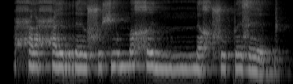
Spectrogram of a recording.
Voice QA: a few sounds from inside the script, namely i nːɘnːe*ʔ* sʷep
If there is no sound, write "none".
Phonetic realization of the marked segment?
χ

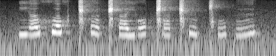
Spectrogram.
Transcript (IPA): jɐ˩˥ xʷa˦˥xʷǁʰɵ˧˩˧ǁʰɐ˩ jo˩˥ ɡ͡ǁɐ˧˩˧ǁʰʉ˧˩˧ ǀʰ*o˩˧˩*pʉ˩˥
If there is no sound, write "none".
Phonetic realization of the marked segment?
u˩˧˩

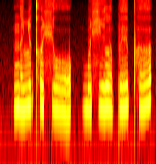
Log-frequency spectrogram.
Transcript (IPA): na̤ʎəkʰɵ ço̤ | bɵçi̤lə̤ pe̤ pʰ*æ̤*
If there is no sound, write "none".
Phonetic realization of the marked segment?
ə̤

